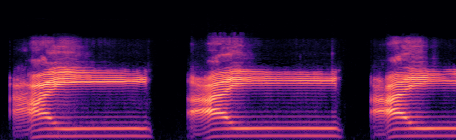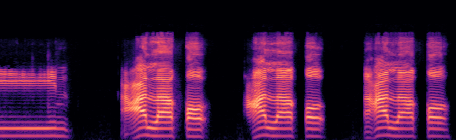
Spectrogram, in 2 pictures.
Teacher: হলকের মধ্যখান থেকে গলার মধ্যখান থেকে মুখের কোন কাজ নেই · হলকের মধ্যখান থেকে 4 থেকে 6 হারাকা পরিমাণ টেনে পড়তে হবে, উচ্চারণে আওয়াজকে কঠিন করতে হবে।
